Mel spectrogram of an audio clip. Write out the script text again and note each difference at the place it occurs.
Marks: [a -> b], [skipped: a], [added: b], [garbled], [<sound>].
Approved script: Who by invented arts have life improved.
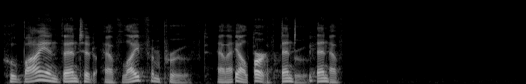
Who by invented [skipped: arts] have life improved. [garbled]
